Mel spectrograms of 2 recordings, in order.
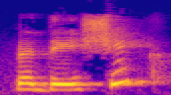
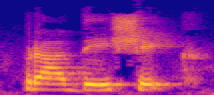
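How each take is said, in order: First: प्रादेशिक with short 'pra'; wrong pronunciation. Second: Said in the usual way. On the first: Shown as a demonstration. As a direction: say प्रादेशिक as pruh-day-shik. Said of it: "अशुद्ध रूप". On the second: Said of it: "इसका शुद्ध रूप".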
